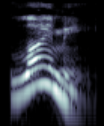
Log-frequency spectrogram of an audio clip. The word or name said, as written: limy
